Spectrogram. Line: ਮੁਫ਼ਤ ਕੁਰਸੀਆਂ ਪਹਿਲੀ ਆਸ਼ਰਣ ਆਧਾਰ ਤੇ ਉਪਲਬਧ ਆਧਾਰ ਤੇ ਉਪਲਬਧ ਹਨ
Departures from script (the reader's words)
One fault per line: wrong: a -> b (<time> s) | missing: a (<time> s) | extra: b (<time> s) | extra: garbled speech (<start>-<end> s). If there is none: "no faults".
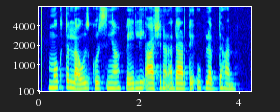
extra: ਲਾਉਂਜ (0.6 s)
missing: ਆਧਾਰ ਤੇ ਉਪਲਬਧ (3.6 s)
